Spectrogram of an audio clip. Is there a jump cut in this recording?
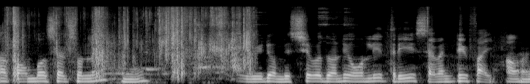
no; 0 cuts

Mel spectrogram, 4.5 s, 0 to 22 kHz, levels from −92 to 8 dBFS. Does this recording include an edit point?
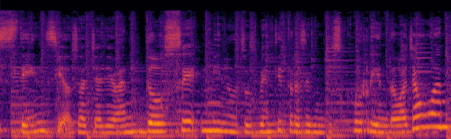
no; 0 cuts

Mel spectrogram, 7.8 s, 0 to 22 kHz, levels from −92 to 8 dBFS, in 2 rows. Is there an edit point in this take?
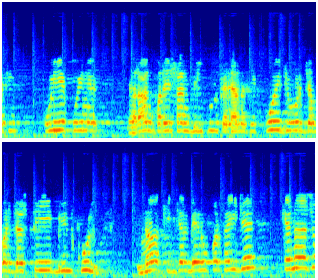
no; 0 cuts

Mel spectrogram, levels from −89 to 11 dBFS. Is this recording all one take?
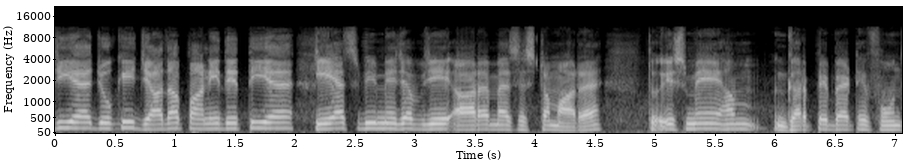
no; 1 cut; at 2.1 s

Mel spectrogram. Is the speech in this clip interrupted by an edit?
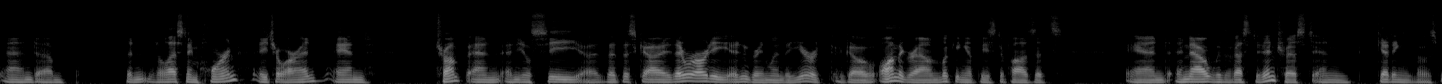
no; 0 cuts

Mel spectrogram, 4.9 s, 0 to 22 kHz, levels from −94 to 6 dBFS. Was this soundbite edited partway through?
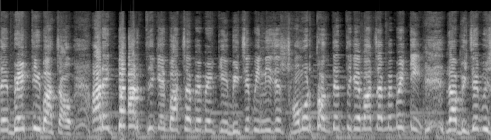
no; 0 cuts

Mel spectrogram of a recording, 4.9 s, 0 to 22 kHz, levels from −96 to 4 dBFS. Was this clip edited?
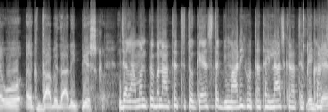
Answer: yes; 1 cut; at 1.5 s

